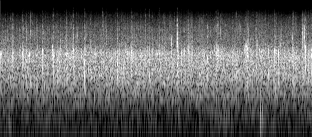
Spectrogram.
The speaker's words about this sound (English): Let's give the Lord a clap offering, would you?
